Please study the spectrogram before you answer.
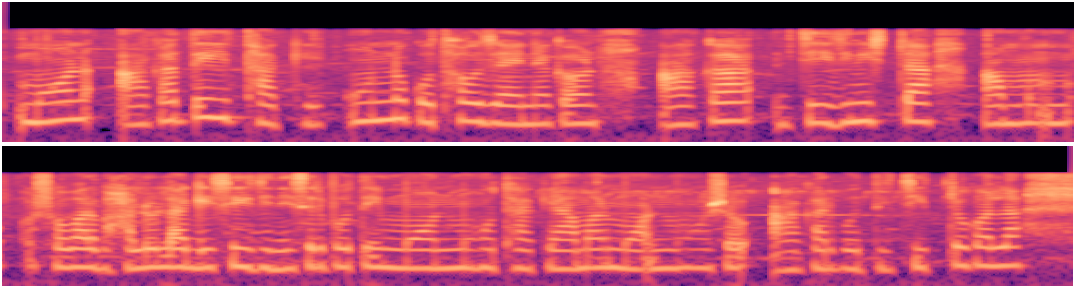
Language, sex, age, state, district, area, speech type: Bengali, female, 18-30, West Bengal, Purba Medinipur, rural, spontaneous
